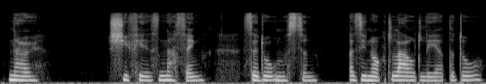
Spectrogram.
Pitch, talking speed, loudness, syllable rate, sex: 190 Hz, 160 wpm, -19 LUFS, 5.3 syllables/s, female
